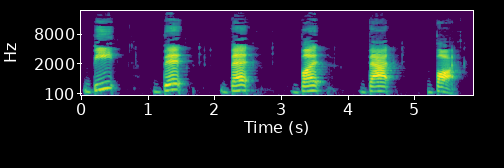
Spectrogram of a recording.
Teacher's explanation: i held the t i actually put it up and i didn't release it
